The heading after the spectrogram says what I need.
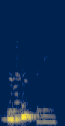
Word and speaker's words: wrongfully: Another important matter, if you remember, Monica and Vim, if there is ng after a word or in between a word, we do not pronounce the g.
